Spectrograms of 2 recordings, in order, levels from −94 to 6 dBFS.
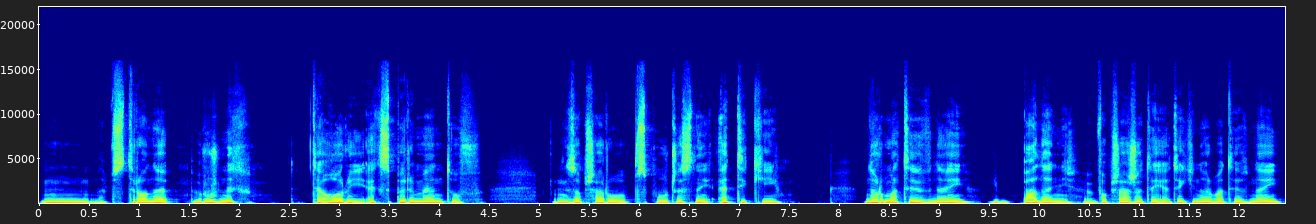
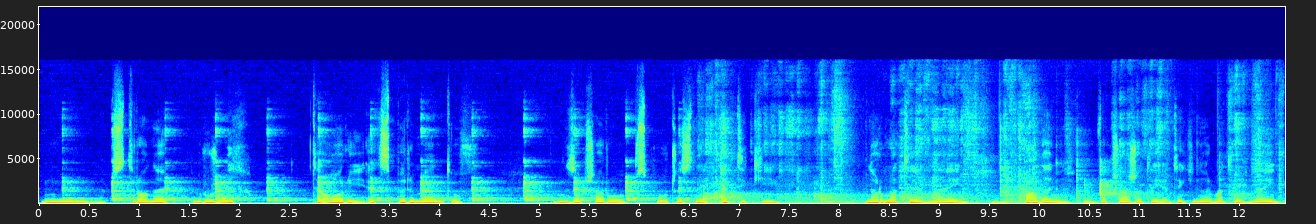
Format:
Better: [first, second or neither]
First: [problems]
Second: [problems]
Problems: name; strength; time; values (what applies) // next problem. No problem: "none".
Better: first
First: none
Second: household noises; loud; throughout; 10 dB below the speech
